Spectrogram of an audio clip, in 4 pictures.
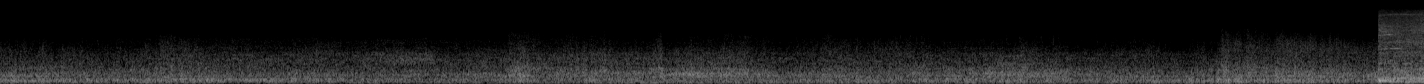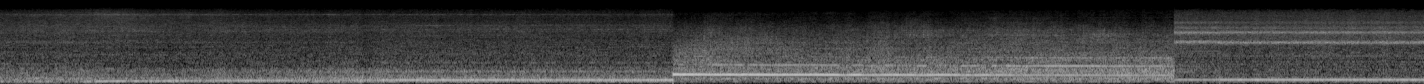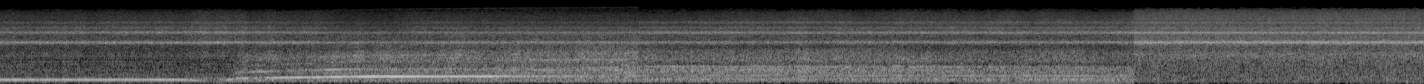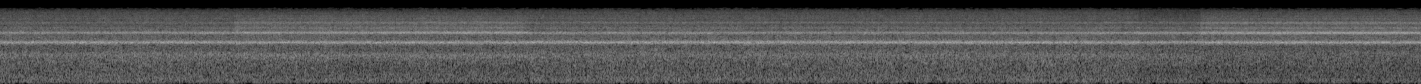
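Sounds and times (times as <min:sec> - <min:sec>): engine spooling up: 0:13.8 - 0:56.9
jet engines whining: 0:13.8 - 0:56.9
rush of noise: 0:13.8 - 0:56.9.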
